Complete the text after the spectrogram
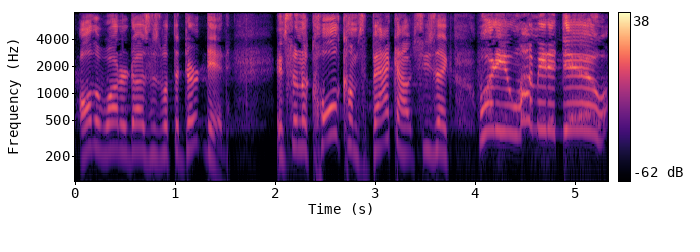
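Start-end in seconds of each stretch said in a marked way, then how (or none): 4.0-5.3 high mock shout; hammed-up shrieked question, pitched way up; panicked wife. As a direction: imitate a frantic wife demanding instructions. Acts wife in fire panic.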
